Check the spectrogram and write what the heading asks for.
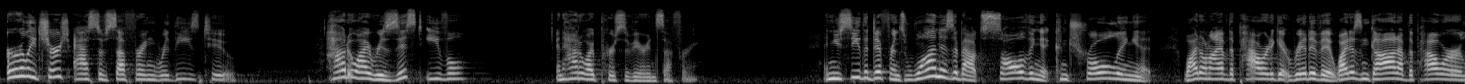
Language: English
